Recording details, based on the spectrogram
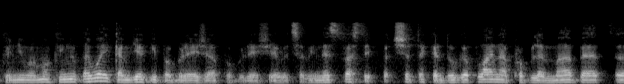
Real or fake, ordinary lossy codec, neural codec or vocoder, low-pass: fake; Opus, 64 kbps; codec, 16 kHz, 0.4 kbps, LongCat-Audio-Codec; 7.2 kHz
